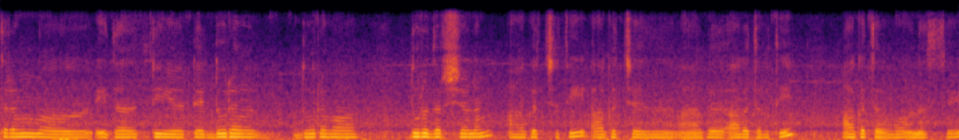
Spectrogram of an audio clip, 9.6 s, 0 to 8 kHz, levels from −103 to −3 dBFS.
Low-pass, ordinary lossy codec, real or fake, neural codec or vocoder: 7.2 kHz; none; real; none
